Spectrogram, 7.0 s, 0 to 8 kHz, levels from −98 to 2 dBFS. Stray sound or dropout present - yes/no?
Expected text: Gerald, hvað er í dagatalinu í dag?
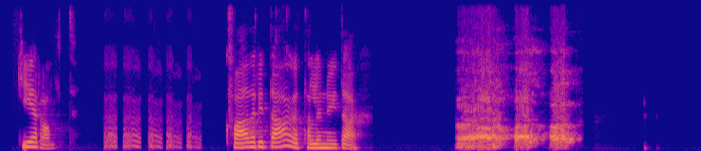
yes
